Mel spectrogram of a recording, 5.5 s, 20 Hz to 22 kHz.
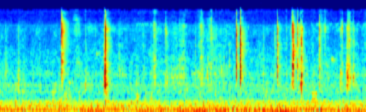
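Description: A few light, irregular clicks and taps of plastic and film as fingers press the 35 mm film leader and the hinged film-holding flap into place inside the open back of a Fujica Auto-7 camera, over a low steady hum.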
